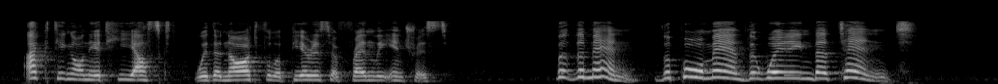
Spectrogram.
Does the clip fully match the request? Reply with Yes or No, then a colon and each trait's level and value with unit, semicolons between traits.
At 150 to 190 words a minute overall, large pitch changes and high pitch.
No: average, 140 wpm; wide, 6.0 semitones; high, 225 Hz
